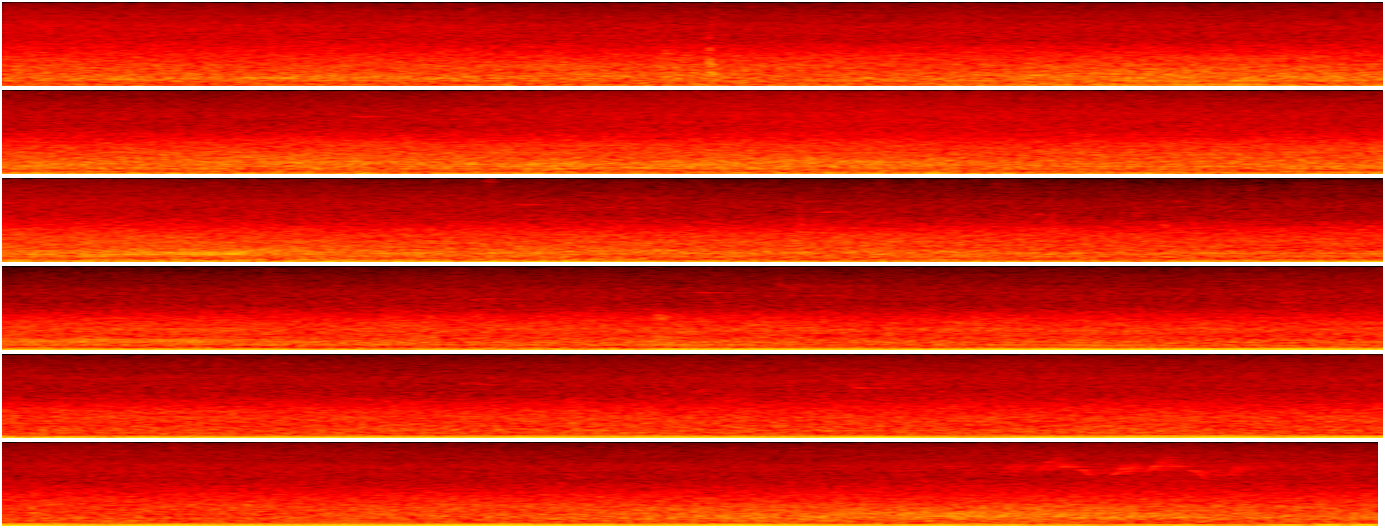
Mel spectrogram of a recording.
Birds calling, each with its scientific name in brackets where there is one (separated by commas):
unidentified bird, Common Yellowthroat (Geothlypis trichas), Eastern Towhee (Pipilo erythrophthalmus)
